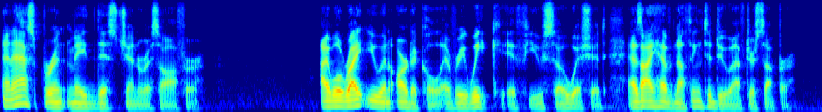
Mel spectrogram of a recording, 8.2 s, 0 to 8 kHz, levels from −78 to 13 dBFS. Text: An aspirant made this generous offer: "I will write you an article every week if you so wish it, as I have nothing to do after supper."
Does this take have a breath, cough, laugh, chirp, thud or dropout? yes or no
no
